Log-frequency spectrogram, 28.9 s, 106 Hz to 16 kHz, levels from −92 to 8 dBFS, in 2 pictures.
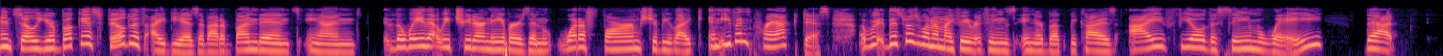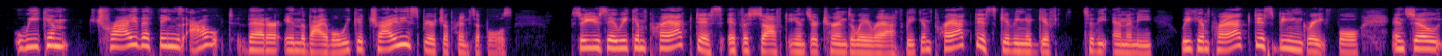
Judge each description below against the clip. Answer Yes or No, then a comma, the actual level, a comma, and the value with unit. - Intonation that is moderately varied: No, wide, 6.3 semitones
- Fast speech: No, average, 190 wpm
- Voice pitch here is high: Yes, high, 195 Hz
